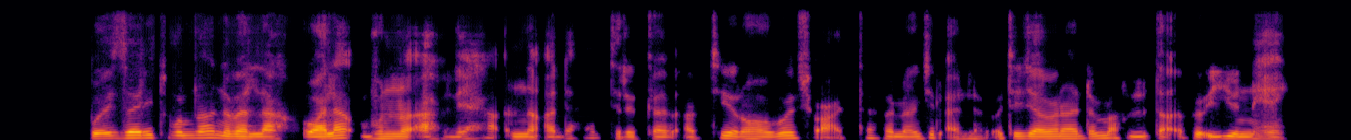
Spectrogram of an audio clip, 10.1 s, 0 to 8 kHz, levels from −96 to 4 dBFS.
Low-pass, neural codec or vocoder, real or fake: 7.2 kHz; codec, 16 kHz, 4 kbps, X-Codec, HuBERT features, trained on LibriSpeech; fake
